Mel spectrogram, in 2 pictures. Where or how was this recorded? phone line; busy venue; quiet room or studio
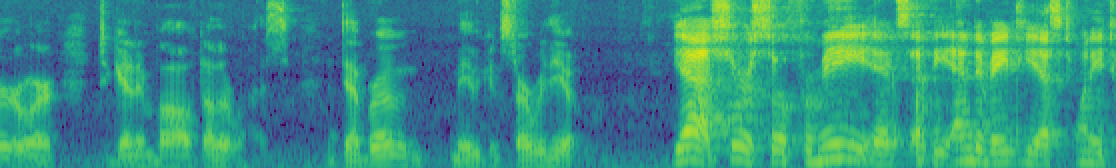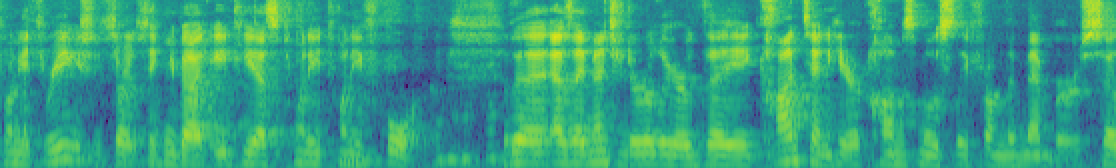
busy venue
